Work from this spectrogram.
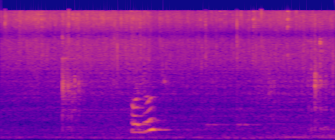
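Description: Garlic and onion frying in a pan with spices, giving a steady soft sizzle with a brief louder burst of stirring in the middle and a single spoken word near the start.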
